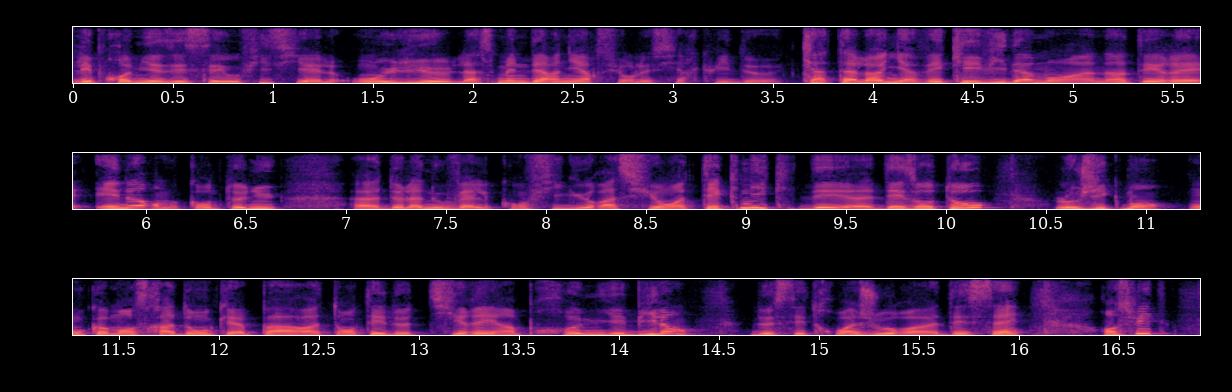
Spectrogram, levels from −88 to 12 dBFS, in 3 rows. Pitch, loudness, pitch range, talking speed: 185 Hz, -22 LUFS, 165-205 Hz, 165 wpm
